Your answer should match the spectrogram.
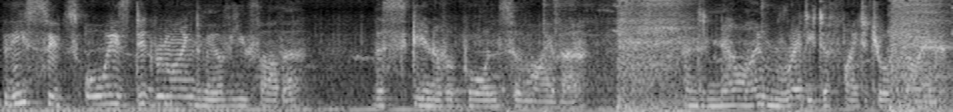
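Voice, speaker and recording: A defiant young woman, played by an actress, fierce and devoted, speaks with solemn intensity in a video game drama. Her voice sits at a middle pitch, with noticeable ambient noise around it. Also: fairly even intonation, unhurried, natural voice. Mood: cold resolve.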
